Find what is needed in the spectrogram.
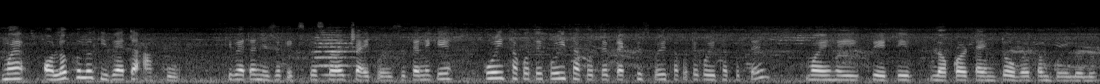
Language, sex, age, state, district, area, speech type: Assamese, female, 18-30, Assam, Kamrup Metropolitan, urban, spontaneous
